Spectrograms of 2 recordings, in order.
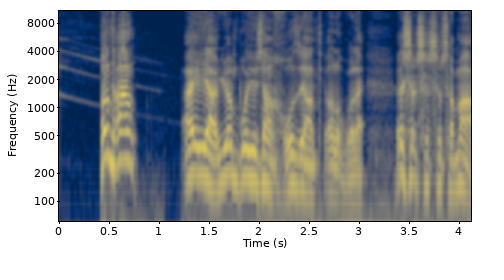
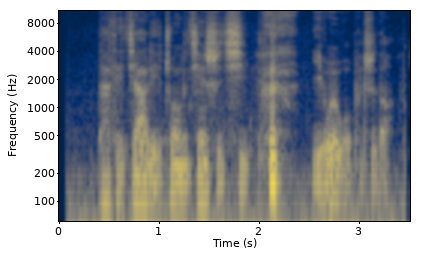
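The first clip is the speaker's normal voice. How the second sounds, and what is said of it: Quiet, whispered line. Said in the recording (Chinese): “挨着他的耳朵，小声的说”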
